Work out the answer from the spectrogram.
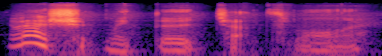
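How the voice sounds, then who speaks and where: A woman's voice: on the low side, sing-song, moderate pace, gravelly, a bit bright, slightly rough. A woman livestreaming a video game, chatting casually and thinking aloud in rambling, repeated phrases. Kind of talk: casual livestream chat while gaming.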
